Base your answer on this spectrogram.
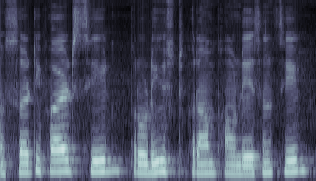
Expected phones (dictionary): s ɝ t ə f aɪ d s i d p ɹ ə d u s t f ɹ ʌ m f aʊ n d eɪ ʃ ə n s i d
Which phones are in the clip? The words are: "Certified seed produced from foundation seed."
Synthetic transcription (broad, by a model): s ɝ t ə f aɪ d s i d p ɹ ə d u s t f ɹ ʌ m p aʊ n d eɪ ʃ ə n s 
